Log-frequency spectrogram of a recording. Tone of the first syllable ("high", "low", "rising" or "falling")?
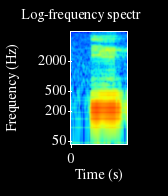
high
